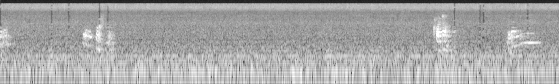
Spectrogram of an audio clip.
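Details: Domestic cat making strange sounds: three or four brief meow-like cries spaced a few seconds apart, one sharper and louder near the end, against a quiet room with a low steady hum.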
